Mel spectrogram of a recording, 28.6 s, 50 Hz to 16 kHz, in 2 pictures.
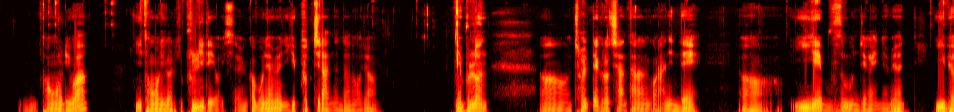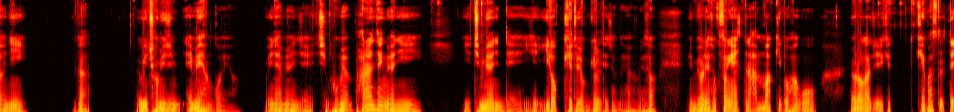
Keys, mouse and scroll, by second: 0.2 m, 1.7 ctrl+space, 18.8 shift+middle click.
